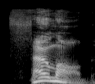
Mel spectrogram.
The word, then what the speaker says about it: FOMOB: Pronounced FOMOB.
